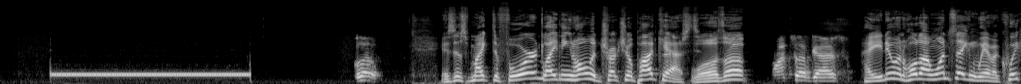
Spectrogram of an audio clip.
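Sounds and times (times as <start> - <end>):
phone voice call dialing tone: 0.5 - 2.5
speech: 4.4 - 10.2.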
